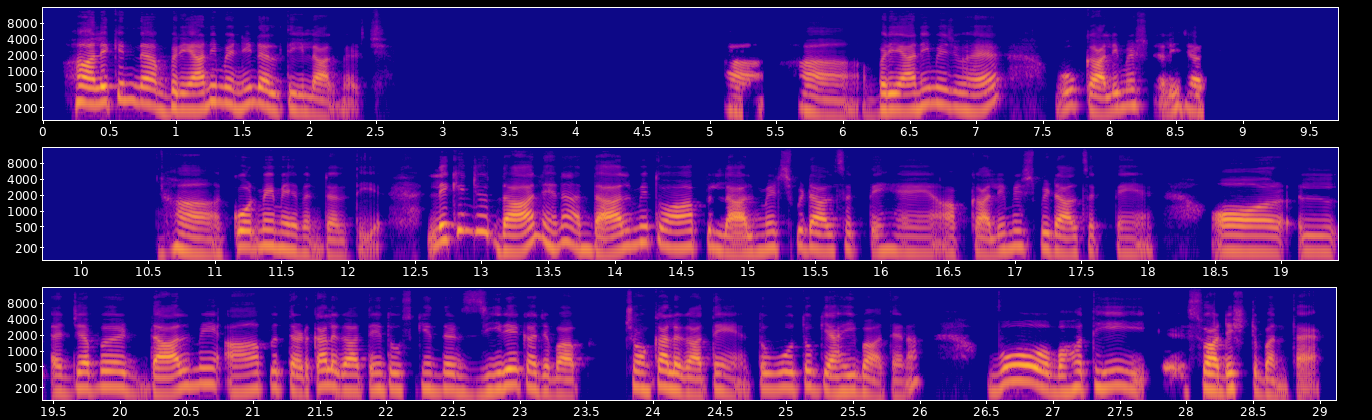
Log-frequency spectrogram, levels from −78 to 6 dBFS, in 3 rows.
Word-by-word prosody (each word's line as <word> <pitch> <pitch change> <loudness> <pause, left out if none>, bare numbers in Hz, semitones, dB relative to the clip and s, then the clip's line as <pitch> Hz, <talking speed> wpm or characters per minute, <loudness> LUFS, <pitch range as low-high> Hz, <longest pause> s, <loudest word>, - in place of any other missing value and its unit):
हाँ, 255 -2 +6
लेकिन 265 +3 +3 0.2
बिरयानी 190 +5 +2
में 245 -2 -1
नहीं 230 +5 -4
डलती 190 -5 0
लाल 150 -3 -1
मिर्च। - - -17 2.5
हाँ, - - -1 0.4
हाँ। 140 -2 -3
बिरयानी 185 +4 +3
में 240 -2 -3
जो 195 -2 -5
है 180 0 0 0.5
वो 205 +2 -3
काली 190 - +4
मिर्च 220 +2 -7
डाली 190 - -5
जाती 175 -4 -1 1.9
हाँ, 160 -4 -1
कोरमें 215 +1 +3
में 190 -3 -1
ब - - -6
डलती 135 -2 -8
है। - - -12 0.3
लेकिन 360 +11 +3
जो 415 -1 +1
दाल 180 - +5
है 215 -6 -1
ना, 260 -6 -1
दाल 190 +1 +3
में 255 +2 -2
तो 235 - -3
आप 210 0 +2
लाल 180 -3 +2
मिर्च 200 +1 -6
भी 220 - -3
डाल 185 -3 +3
सकते 185 -1 -10
हैं, 165 -3 -9
आप - - -7
काली 160 +5 -1
मिर्च 210 +1 -7
भी 195 - -1
डाल 155 -3 +2
सकते 175 - -12
हैं। 165 +3 -13 0.5
और 170 -2 +4
ल 170 -1 -7
अ, - - -1
जब 195 +3 0 0.4
दाल 165 +7 +5
में 240 +1 -4
आप 185 +4 -2
तड़का 180 +4 +1
लगाते 180 -4 +1
हैं, 190 - -3
तो 190 - -2
उसके 185 +1 -10
अंदर 185 -1 -3
ज़ीरे 175 +9 +1
का 205 -3 -1
जब 170 -3 -4
आप 145 -1 +1 0.3
चोंका 205 +1 +2
लगाते 175 -1 +1
हैं 160 - -10
तो, 190 - -5
वो 195 +1 -1
तो 210 +2 -3
क्या 175 -3 +1
ही 175 +1 -2
बात 170 - -3
है 135 - -6
ना, 255 - -8 0.5
वो 250 0 +6
बहुत 200 +4 -2
ही 210 0 -4 0.2
अ, - - -7
स्वादिष्ट 190 0 +4
बनता 70 0 -4
है। - - -8
190 Hz, 170 wpm, -20 LUFS, 175-215 Hz, 2.5 s, हाँ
